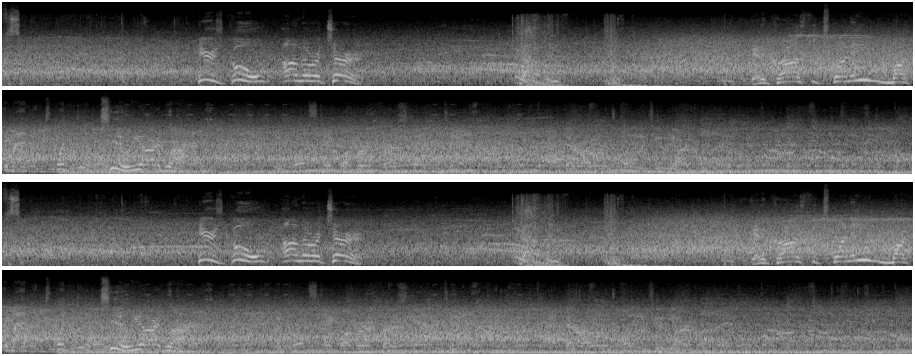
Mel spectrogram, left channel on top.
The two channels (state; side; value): normal; both; correlation 0.55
